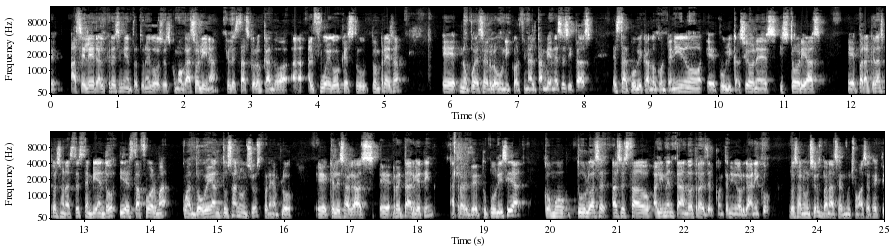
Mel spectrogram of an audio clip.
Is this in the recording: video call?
yes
